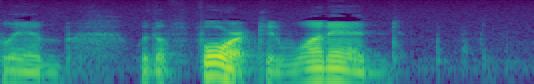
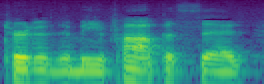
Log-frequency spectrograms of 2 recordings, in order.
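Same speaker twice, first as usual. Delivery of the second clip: usual speaking voice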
